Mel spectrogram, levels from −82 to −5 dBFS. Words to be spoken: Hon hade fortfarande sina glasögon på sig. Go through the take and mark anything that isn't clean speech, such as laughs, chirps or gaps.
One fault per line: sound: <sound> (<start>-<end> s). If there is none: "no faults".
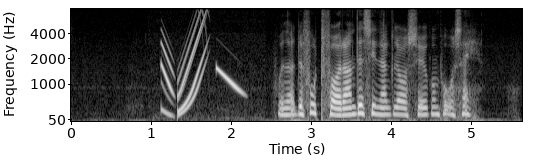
sound: chirp (1.1-2.2 s)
